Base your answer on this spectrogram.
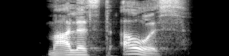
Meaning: second-person singular subjunctive I of ausmalen
- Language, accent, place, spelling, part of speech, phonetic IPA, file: German, Germany, Berlin, malest aus, verb, [ˌmaːləst ˈaʊ̯s], De-malest aus.ogg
